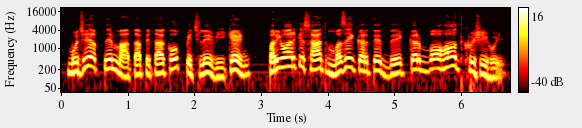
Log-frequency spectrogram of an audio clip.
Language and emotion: Hindi, happy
